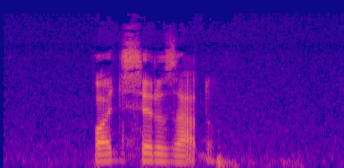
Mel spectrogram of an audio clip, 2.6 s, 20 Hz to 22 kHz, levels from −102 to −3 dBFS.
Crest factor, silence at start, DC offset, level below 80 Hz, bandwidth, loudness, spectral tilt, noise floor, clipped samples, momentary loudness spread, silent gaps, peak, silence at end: 24 dB; 0.7 s; under 0.1%; -72 dBFS; 16.5 kHz; -38 LUFS; -2.5 dB/octave; -72 dBFS; under 0.1%; 18 LU; none; -18 dBFS; 0.85 s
